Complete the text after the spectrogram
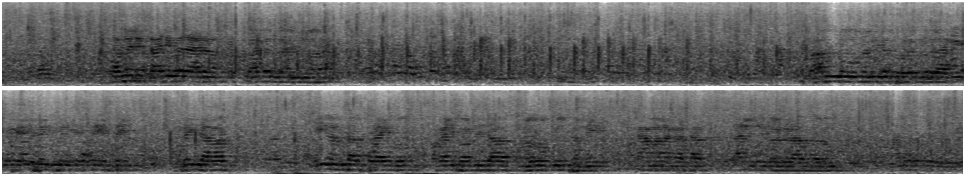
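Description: A man speaks calmly over a loudspeaker.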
